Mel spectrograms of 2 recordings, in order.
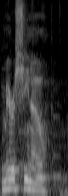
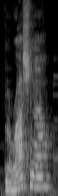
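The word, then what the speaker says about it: maraschino: you'd like to some Marino cherries isn't that pronounced marashino Cherry oops I'll try to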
